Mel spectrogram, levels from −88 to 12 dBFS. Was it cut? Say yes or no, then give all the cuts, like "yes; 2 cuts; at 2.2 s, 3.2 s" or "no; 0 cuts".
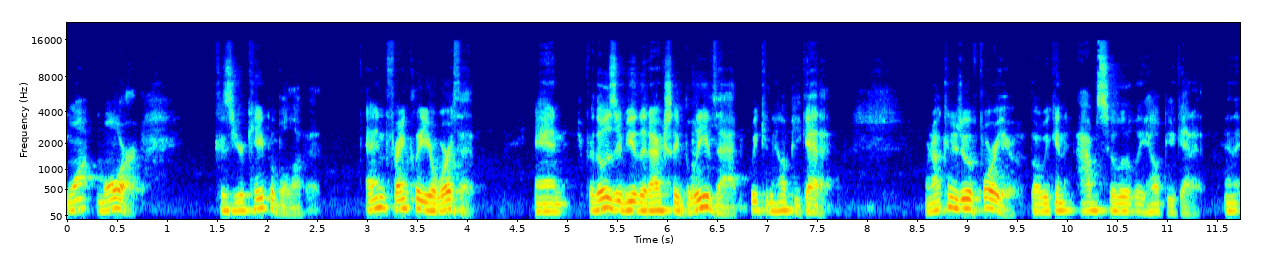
no; 0 cuts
